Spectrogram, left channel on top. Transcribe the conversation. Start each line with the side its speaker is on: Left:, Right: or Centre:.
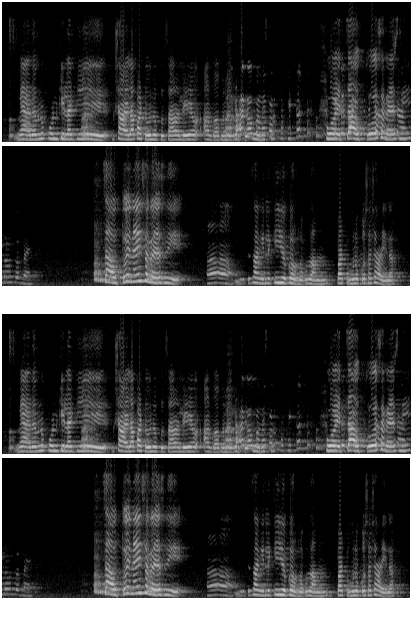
Centre: मॅडम
Left: हा.
Centre: न फोन केला. ती शाळेला पाठवू नको चाले. आपण करते
Left: आगाऊपणा
Centre: कोरीस
Left: करतोय.
Centre: होय
Left: कुठे जायचं
Centre: चाहत
Left: तिथे
Centre: को
Left: शांत
Centre: सगळ्याच
Left: शांत
Centre: नाही.
Left: बसत नाही.
Centre: चावतोय नाही सगळ्याचनी
Left: हा हा.
Centre: म सांगितले. की करू नको जाऊन पाठवू नको
Left: हम्म
Centre: अस शाळेला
